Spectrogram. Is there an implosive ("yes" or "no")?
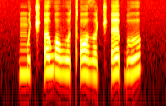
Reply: yes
